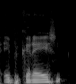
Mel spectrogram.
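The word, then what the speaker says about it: Epicureeërs: De Epicuriërs, zeg ik dat goed? Zoiets, Epicureus.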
